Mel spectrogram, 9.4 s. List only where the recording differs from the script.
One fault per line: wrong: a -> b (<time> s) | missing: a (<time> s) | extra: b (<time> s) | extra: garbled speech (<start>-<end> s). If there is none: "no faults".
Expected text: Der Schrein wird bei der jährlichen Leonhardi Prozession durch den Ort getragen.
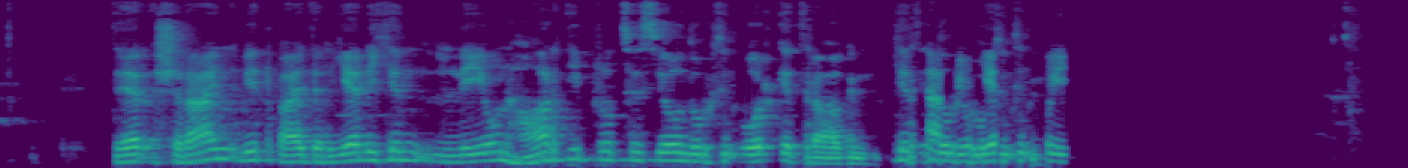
extra: garbled speech (6.0-7.1 s)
